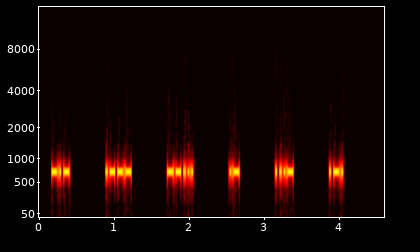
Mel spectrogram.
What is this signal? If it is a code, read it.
Morse code, heard as a keyed tone, about 41 wpm, spaced as for 15 wpm, 700 Hz. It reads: KJ7AVR
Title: USA Call Signs - 6x Character Spacing - 45wpm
